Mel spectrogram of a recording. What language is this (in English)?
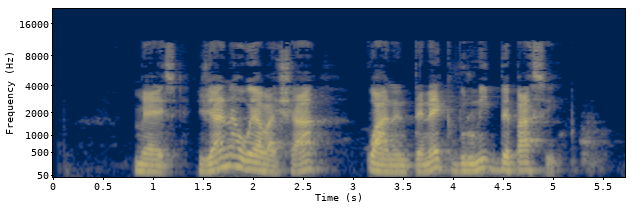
Occitan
